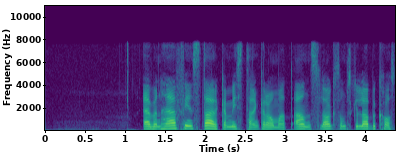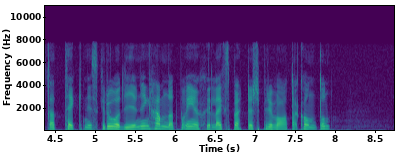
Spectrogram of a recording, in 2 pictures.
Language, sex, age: Swedish, female, 25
